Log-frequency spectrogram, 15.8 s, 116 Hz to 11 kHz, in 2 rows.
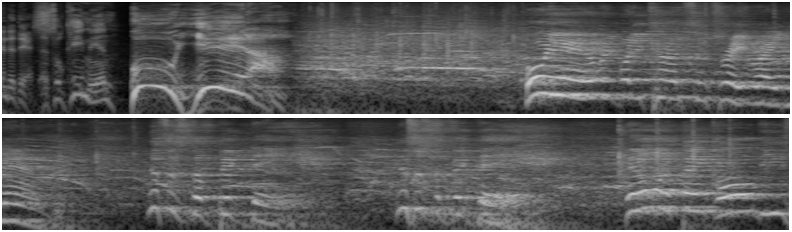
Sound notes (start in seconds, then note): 3.1 applause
